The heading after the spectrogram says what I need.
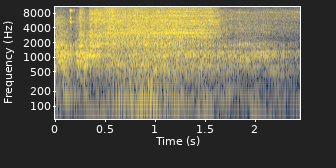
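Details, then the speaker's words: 1964 Mercury Montclair, Ford FE 390 V8 with new cam and intake kit, run from a boat tank: fires briefly on the key, then sags and dies once the key returns to run. "Yeah, it acts like it's dropping off with the key. Right? That's freaking weird."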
